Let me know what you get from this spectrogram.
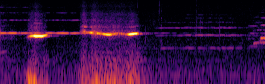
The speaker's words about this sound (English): That is probably the best thing to whistle. That was demonic. That's probably the best thing to whistle if you can.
